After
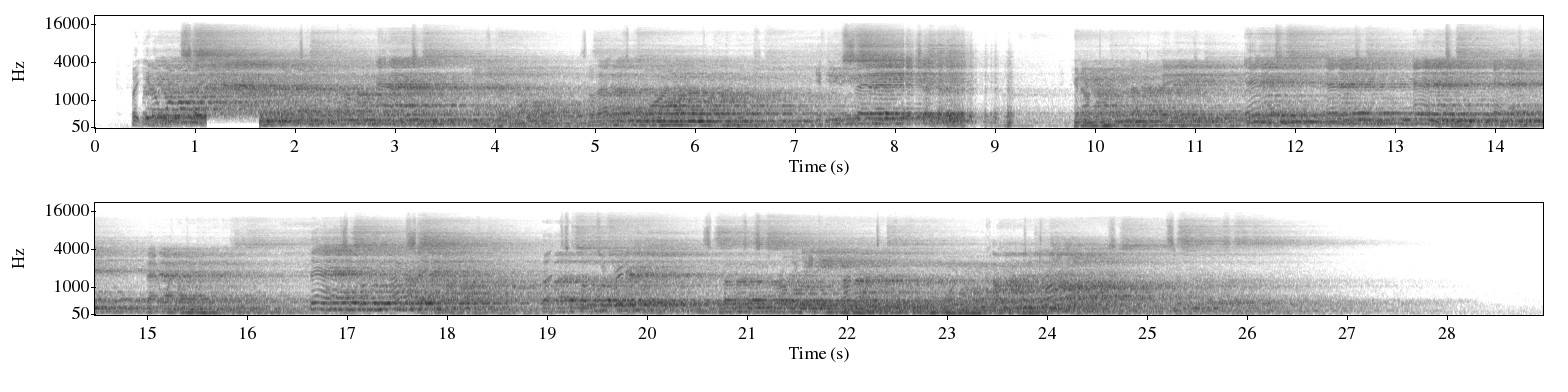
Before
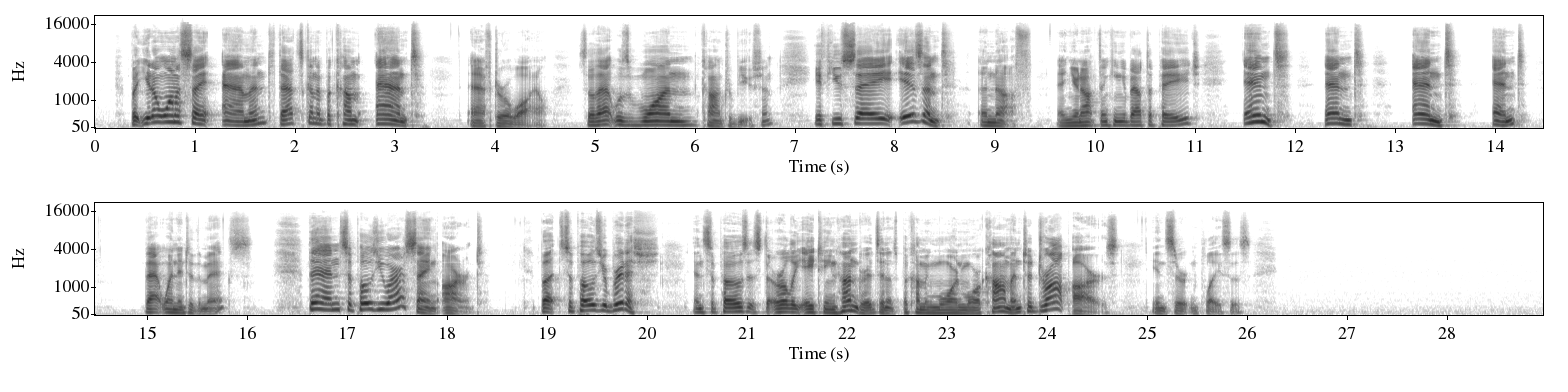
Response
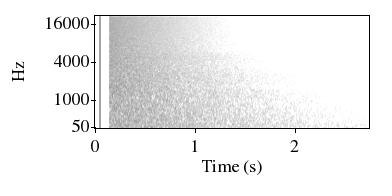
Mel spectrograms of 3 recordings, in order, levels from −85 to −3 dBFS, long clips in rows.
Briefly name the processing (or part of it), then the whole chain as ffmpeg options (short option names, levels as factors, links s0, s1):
cathedral: -filter_complex "[1:a]atrim=start_sample=2205[s0];[0:a][s0]afir=irnorm=-1:irlink=0,asettb=1/sr,asplit=3[s1][s2][s3];[s1]atrim=end=1.114[s4];[s2]atrim=start=1.11:end=1.65,asetpts=PTS-STARTPTS,afade=t=in:d=0.004:c=qsin,afade=t=out:st=0.536:d=0.004:c=qsin,highpass=f=710:w=0.5412,highpass=f=710:w=1.3066[s5];[s3]atrim=start=1.646[s6];[s4][s5]acrossfade=d=0.004:c1=hsin:c2=qsin[s7];[s7][s6]acrossfade=d=0.004:c1=qsin:c2=hsin,asettb=1/sr,asplit=3[s8][s9][s10];[s8]atrim=end=8.094[s11];[s9]atrim=start=8.09:end=9.8,asetpts=PTS-STARTPTS,afade=t=in:d=0.004:c=qsin,afade=t=out:st=1.706:d=0.004:c=qsin,agate=range=0.112:threshold=0.126:ratio=16:detection=peak[s12];[s10]atrim=start=9.796[s13];[s11][s12]acrossfade=d=0.004:c1=hsin:c2=qsin[s14];[s14][s13]acrossfade=d=0.004:c1=qsin:c2=hsin,volume=0.376"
